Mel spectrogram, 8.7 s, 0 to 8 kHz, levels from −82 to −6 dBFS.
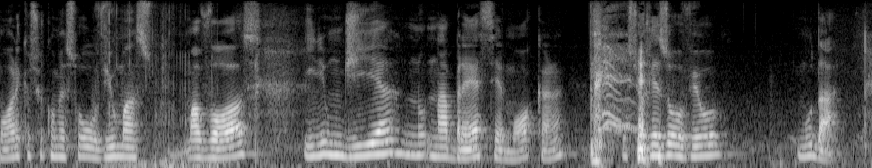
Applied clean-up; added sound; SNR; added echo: none; Animal; 14 dB; none.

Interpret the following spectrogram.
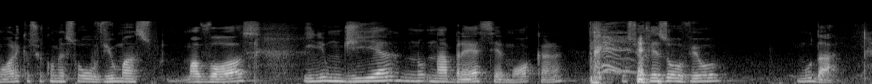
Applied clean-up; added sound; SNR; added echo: none; none; none; none.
